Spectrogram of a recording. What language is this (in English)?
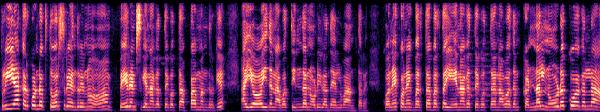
Kannada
